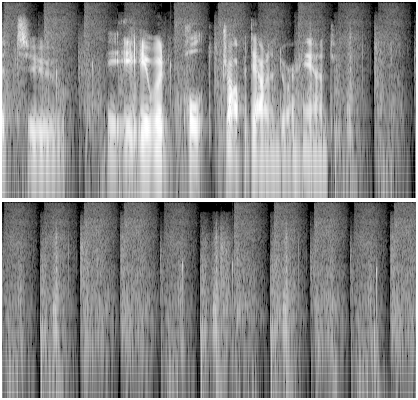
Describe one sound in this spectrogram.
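Sand crunches in quick, repeated bursts as it is dug away.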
